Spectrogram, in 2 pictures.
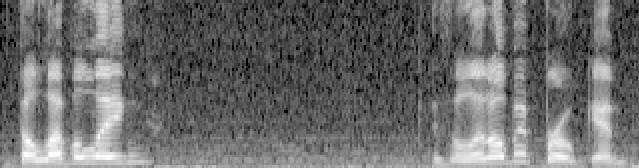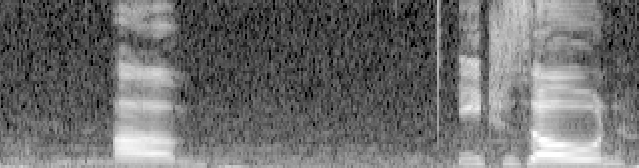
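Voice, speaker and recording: A woman's voice: a little high, sharp tone. A woman streaming a game, explaining its story in loose, informal casual chat.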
